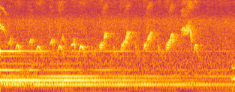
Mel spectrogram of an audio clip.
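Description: A bird chirping over soft background music of held notes: a quick run of short rising chirps that climb higher and louder toward the end.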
